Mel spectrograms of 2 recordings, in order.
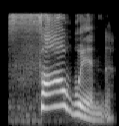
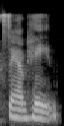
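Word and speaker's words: Samhain: has its roots in the ancient Celtic Festival sawin it's a gat word it I mean you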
